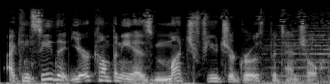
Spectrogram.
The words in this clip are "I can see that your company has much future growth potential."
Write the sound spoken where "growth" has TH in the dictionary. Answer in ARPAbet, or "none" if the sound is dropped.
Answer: TH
